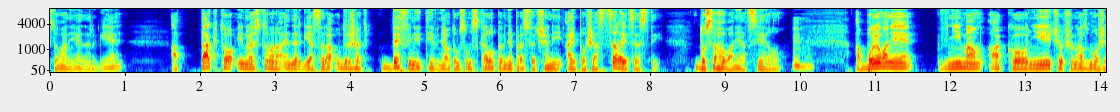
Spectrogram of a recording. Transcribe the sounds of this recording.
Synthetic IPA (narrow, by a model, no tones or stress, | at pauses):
t̪ɔʋaɲḭɛnɛɾɡiɛ | ʔa | t̪akt̪ɔʔinʋɛst̪ɔʋanaːʔɛnɛɾɡiasad̪aːʔud̪r̩ʒaɟ | d̪ɛfinit̪iːʊɲɛɔt̪ɔmsɔmskalɔpɛʊɲɛpɾɛsʋɛt͡ʃɛniːʔajpɔt͡ʃast͡sɛlɛjt͡sɛst̪i | d̪ɔsaɦɔʋaɲɪat͡sɪɛlɔʊ | ʔabɔjɔʋaɲɪɛ | ʋɲiːmamʔakʰɔɲɪɛt͡ʃɔt͡ʃɔnaːzmʊɔʒɛ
